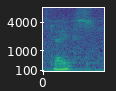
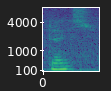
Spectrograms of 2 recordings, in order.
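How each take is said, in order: Both takes have the same delivery.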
